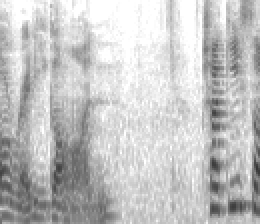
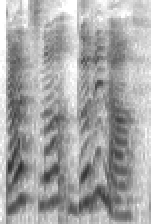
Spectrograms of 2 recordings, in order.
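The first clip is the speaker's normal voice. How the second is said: high, louder bratty growl; 9 semitones higher, 5 dB louder than usual. A narrator's reading. Angelica refusing the babies' candy, bratty growl. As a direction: snap it back like a spoiled bossy girl. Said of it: "growled Angelica".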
